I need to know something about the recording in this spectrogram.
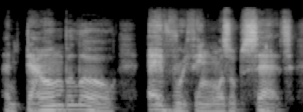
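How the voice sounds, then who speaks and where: A man reading a children's bedtime story aloud as host, in an expressive, dramatic, theatrical manner. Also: mid-range voice. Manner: dramatic, theatrical, deliberate phrasing.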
